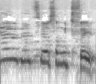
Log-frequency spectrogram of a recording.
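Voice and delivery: mock very high, whiny, whimpering fake crying. Criticizing a community, acting out how its members complain, mock crying. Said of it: "eles ficam só chorando".

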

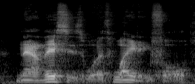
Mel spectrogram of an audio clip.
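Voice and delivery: put-on sleazy, lecherous tone with accidental Australian accent. Recapping a scene, quoting Billy's line: lecherous Billy voice, accidentally Australian. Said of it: "in the most lechy way possible".

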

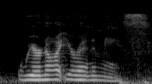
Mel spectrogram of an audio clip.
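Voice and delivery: softly whispered. A player casts a whisper spell to speak to an eagle, whispering. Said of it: "it's only going to be in a whisper".

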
